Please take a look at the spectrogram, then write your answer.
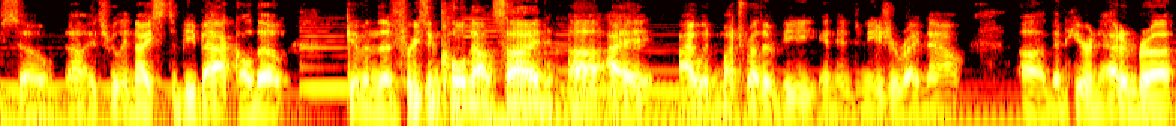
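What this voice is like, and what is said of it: American Southern California accent. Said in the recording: “If you can tell from my accent, I'm an American, and in fact from Southern California”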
